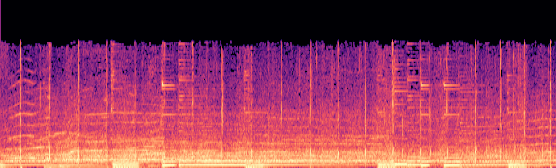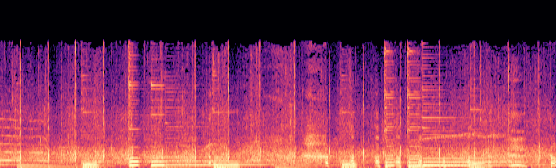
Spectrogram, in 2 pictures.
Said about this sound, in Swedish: Varm applåd!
